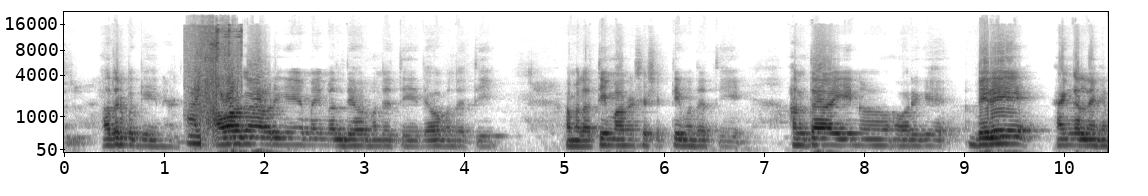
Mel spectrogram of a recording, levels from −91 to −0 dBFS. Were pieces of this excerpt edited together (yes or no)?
yes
